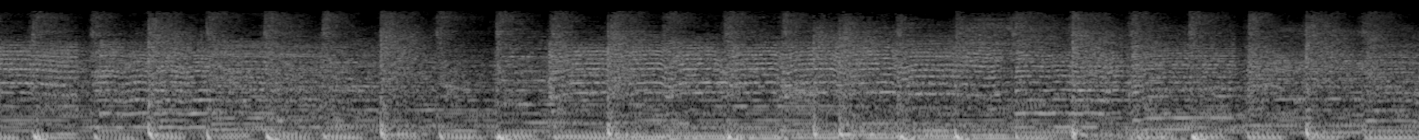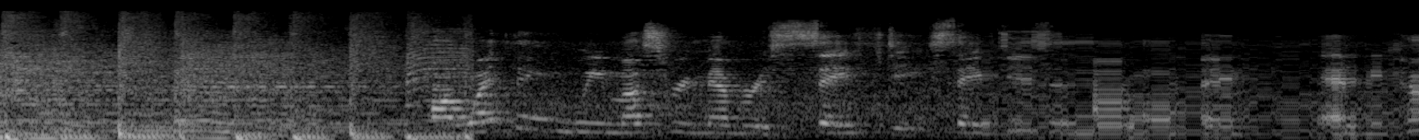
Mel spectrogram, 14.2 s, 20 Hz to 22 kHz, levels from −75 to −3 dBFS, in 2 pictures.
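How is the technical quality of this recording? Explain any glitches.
The recording has three audible glitches: two brief dropouts patched over by the decoder, and a metallic buzz across the last two seconds.

At 2.36 to 2.43 s, and again at 12.81 to 12.84 s, the sound briefly turns smeared and noisy. This is AAC frame loss with concealment: a single lost frame, about 43 ms of audio, was replaced by the decoder with an estimate built from the last good spectrum.

From 12.01 s to the end at 14.19 s, the sound becomes a rigid, metallic buzz pitched at 100 Hz. This is robotic sound from repeated short buffers. The likely cause is late-arriving audio, with the playback repeating a 10 ms slice to fill each gap while most of the real signal is skipped.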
